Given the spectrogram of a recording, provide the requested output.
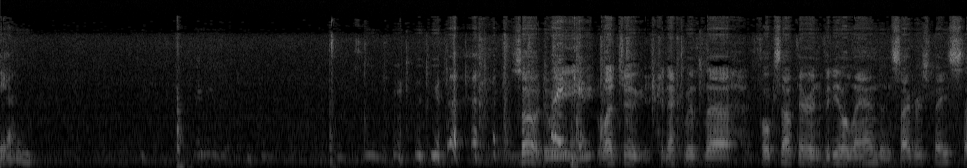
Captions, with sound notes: [CHUCKLES] So do we want to connect with the folks out there in video land and in cyberspace?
